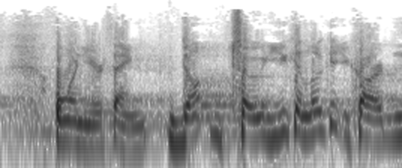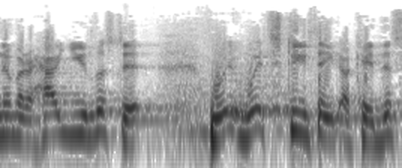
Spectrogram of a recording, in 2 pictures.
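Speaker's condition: Stuttering; long-standing stutter, present over 24 years, once fought calling to teach because unable to talk; says words would come out all wrong and different if he tried witnessing speech; repeated sounds

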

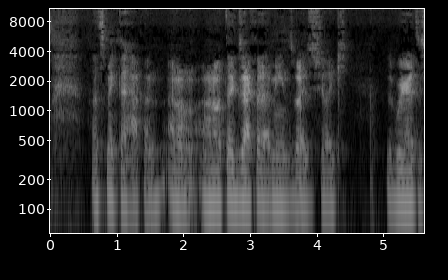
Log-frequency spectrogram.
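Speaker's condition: No condition

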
